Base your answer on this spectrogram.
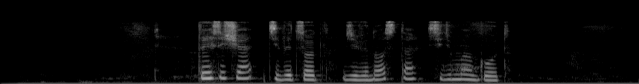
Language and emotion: Russian, neutral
